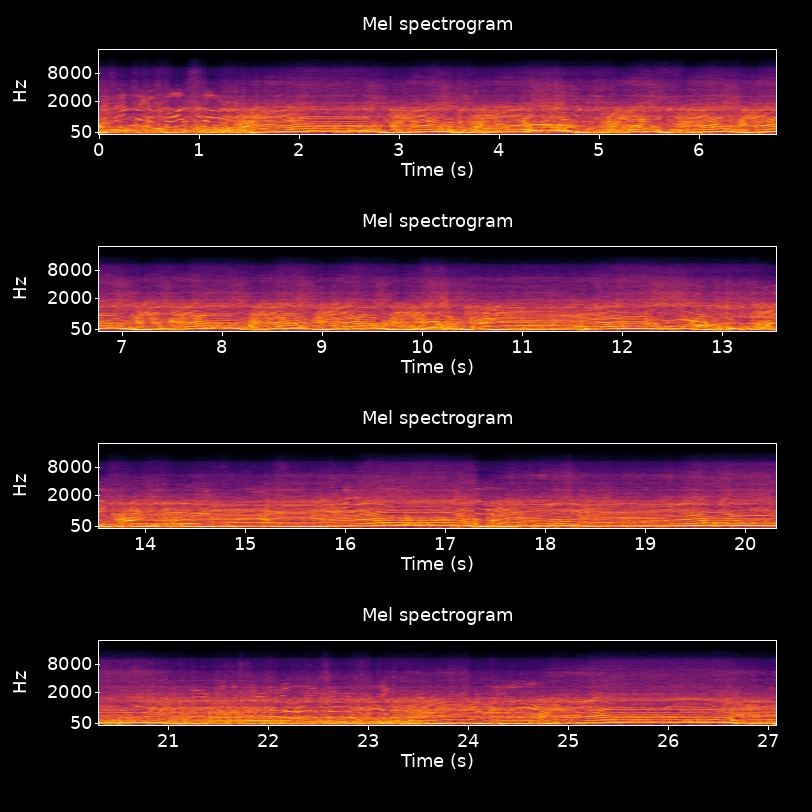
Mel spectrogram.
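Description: Polaris three-cylinder jetski engine running in an aluminum jet boat, a loud, close, continuous engine roar that rises and falls through repeated revs and throttle changes, with someone talking over it.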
